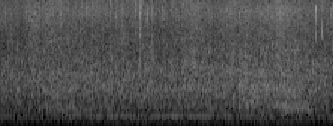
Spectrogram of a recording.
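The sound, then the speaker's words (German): Water of the river Elbe at Hamburg: a continuous wash of waves with wind noise, steady throughout, and a low hum running beneath it partway through. “Hier hören wir sie.”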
